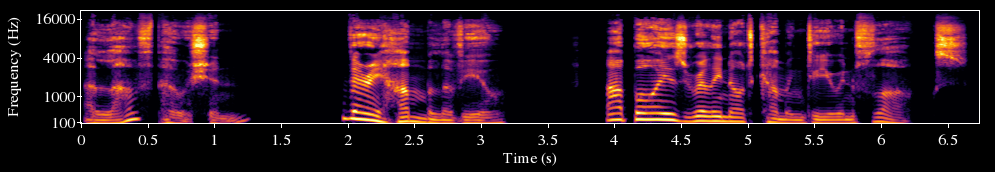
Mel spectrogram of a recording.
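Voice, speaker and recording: A man playing a courteous, manipulative warlock shopkeeper in a roleplay audio, coaxing and flattering his guest with polite, unhurried talk. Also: mid-range voice, no room sound, clean studio sound. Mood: flirtatious, coaxing. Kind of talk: second-person roleplay audio acting.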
